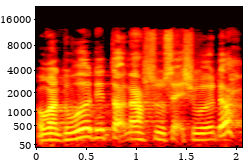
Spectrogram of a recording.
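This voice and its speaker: Preacher with a bright, tense voice. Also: male voice, a little high, moderate pace, long reverb tail. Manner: storytelling, animated, acts out voices. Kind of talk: dawn mosque lecture. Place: prayer hall.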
